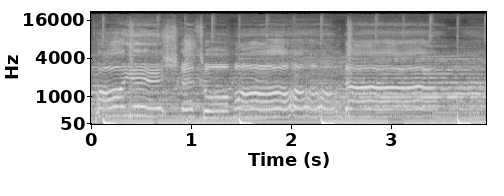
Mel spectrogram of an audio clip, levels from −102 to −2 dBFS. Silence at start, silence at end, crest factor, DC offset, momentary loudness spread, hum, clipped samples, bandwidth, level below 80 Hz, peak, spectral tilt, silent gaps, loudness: 0 s; 0 s; 14 dB; under 0.1%; 3 LU; none; under 0.1%; over 20 kHz; -18 dBFS; 0 dBFS; -3.5 dB/octave; none; -14 LUFS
